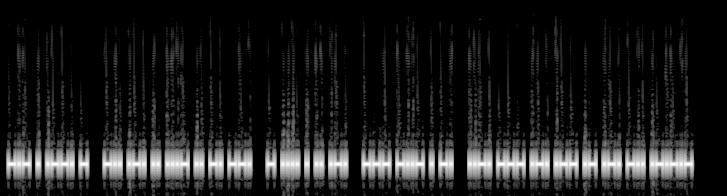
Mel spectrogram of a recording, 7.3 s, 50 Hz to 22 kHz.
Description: Morse code, heard as a keyed tone, about 50 wpm, 700 Hz. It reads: KEPT DRIVING THEIR OXEN FORWARD.
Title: Pangram Challenge v2 - 50wpm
